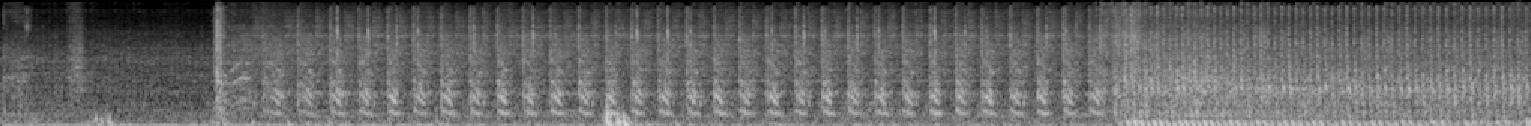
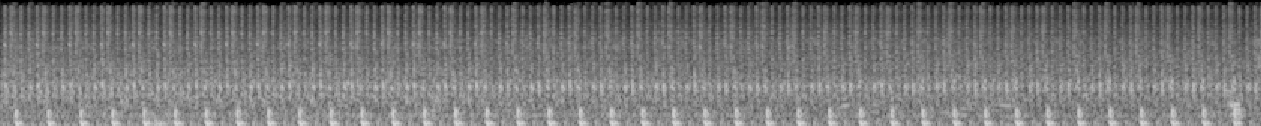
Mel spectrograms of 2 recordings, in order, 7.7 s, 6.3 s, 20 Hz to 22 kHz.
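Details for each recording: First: 2016 Mercedes E-Class with 654 diesel engine, after repair of a strange knocking noise: starter churns about five seconds, engine catches and settles into a smooth even diesel idle with no knock. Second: 2016 Mercedes E-Class diesel with gear-driven (not chain) timing: idles with a sharp, regular knock, a little over three a second.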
